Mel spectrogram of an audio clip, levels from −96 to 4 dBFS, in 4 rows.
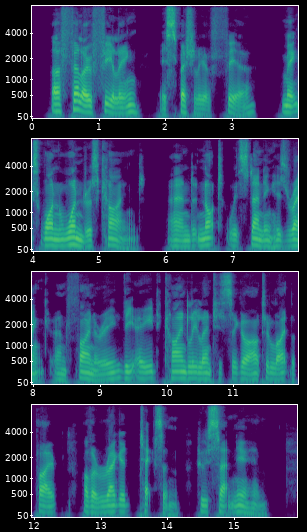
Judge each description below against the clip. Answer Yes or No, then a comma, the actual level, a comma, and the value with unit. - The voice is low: Yes, low, 120 Hz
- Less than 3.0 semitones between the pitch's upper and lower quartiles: Yes, narrow, 2.6 semitones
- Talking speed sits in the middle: Yes, average, 145 wpm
